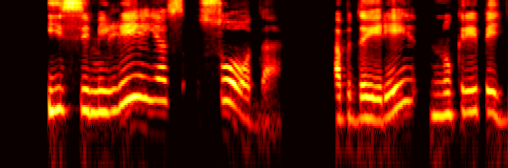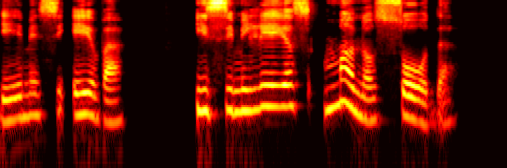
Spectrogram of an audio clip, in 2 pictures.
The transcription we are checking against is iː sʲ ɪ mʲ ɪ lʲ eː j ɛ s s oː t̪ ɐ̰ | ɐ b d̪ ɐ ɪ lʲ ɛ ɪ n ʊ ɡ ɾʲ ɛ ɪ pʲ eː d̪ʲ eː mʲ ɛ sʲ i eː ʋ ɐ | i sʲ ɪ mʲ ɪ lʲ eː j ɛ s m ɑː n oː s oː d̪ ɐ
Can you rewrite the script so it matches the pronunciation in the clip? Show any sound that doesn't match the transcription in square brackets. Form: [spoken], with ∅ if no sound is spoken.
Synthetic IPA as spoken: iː sʲ ɪ mʲ ɪ lʲ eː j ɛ s s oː [d̪] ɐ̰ | ɐ b d̪ ɐ ɪ [ɾʲ] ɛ ɪ n ʊ [k] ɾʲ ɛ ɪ pʲ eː d̪ʲ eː mʲ ɛ sʲ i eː ʋ ɐ | i sʲ ɪ mʲ ɪ lʲ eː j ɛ s m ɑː n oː s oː d̪ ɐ

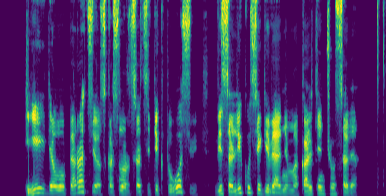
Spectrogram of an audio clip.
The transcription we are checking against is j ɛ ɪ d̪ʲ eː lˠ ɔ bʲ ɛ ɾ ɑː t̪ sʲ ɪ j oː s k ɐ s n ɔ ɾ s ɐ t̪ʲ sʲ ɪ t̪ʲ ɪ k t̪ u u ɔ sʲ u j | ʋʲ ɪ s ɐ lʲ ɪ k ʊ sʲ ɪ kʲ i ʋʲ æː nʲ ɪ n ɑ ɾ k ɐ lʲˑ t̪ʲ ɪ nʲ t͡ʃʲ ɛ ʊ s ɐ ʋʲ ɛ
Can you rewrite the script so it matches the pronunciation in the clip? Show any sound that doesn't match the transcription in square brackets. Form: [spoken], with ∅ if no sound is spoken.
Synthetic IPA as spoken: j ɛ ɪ d̪ʲ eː lˠ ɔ [pʲ] ɛ ɾ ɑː t̪ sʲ ɪ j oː s k ɐ s n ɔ ɾ s ɐ t̪ʲ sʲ ɪ t̪ʲ ɪ k t̪ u u ɔ sʲ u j | ʋʲ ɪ s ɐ lʲ ɪ k ʊ sʲ ɪ [ɡʲ] i ʋʲ æː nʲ ɪ [m] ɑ [∅] k ɐ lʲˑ t̪ʲ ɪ nʲ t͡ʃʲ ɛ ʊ s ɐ ʋʲ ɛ

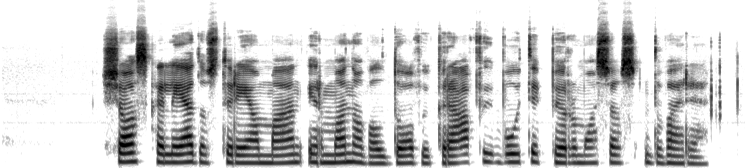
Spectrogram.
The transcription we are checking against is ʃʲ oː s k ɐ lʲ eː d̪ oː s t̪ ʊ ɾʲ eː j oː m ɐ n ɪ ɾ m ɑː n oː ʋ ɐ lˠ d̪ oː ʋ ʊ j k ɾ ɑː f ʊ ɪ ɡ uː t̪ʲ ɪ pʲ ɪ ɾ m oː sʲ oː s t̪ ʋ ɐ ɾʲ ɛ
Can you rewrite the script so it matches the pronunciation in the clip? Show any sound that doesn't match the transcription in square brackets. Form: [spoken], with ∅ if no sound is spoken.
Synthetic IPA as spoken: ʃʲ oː s k ɐ lʲ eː d̪ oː s t̪ ʊ ɾʲ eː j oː m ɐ n ɪ ɾ m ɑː n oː ʋ ɐ lˠ d̪ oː ʋ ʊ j [ɡ] ɾ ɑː f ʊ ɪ [b] uː t̪ʲ ɪ pʲ ɪ ɾ m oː sʲ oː s [d̪] ʋ ɐ ɾʲ ɛ

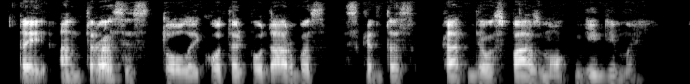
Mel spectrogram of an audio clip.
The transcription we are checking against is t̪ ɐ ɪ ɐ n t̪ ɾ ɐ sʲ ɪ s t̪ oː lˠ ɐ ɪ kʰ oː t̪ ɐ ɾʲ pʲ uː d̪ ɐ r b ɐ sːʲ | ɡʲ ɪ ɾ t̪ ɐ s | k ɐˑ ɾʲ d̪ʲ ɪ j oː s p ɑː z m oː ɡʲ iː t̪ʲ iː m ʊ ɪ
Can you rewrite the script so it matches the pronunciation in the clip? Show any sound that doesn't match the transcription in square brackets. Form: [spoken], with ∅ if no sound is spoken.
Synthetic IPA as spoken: t̪ ɐ ɪ ɐ n t̪ ɾ ɐ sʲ ɪ s t̪ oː lˠ ɐ ɪ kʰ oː t̪ ɐ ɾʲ pʲ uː d̪ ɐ [ɾ] b ɐ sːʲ | [kʲ] ɪ ɾ t̪ ɐ s | k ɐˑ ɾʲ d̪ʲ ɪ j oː s p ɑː z m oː ɡʲ iː [d̪ʲ] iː m ʊ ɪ

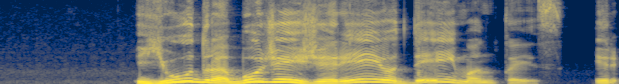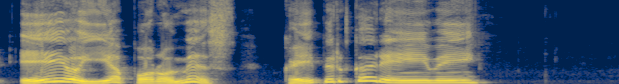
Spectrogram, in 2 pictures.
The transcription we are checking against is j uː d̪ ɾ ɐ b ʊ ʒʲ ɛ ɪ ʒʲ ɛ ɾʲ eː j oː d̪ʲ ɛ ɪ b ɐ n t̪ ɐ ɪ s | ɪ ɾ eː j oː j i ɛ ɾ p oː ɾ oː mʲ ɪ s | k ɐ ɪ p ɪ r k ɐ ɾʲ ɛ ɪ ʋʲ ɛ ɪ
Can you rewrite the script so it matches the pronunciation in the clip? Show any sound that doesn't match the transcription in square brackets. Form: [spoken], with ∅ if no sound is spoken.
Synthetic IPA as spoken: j uː d̪ ɾ ɐ b ʊ ʒʲ ɛ ɪ ʒʲ ɛ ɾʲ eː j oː d̪ʲ ɛ ɪ [m] ɐ n t̪ ɐ ɪ s | ɪ ɾ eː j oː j i ɛ [∅] p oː ɾ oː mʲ ɪ s | k ɐ ɪ p ɪ [ɾ] k ɐ ɾʲ ɛ ɪ ʋʲ ɛ ɪ

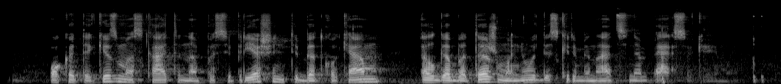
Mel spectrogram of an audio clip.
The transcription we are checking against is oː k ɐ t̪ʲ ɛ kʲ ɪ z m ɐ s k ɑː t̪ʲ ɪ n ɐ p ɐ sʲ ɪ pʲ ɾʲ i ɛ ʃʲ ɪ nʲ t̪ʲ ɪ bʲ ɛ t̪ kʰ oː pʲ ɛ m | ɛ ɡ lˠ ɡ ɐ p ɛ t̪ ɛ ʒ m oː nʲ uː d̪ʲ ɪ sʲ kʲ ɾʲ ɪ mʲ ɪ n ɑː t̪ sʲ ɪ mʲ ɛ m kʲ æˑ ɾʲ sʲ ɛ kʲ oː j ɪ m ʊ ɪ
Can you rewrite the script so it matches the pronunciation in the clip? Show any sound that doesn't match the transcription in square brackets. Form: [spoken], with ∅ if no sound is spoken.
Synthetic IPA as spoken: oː k ɐ t̪ʲ ɛ kʲ ɪ z m ɐ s k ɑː t̪ʲ ɪ n ɐ p ɐ sʲ ɪ pʲ ɾʲ i ɛ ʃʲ ɪ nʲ t̪ʲ ɪ bʲ ɛ t̪ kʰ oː [kʲ] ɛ m | ɛ [∅] lˠ ɡ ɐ [b] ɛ t̪ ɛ ʒ m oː nʲ uː d̪ʲ ɪ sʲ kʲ ɾʲ ɪ mʲ ɪ n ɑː t̪ sʲ ɪ [nʲ] ɛ m [pʲ] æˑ ɾʲ sʲ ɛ kʲ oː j ɪ m ʊ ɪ

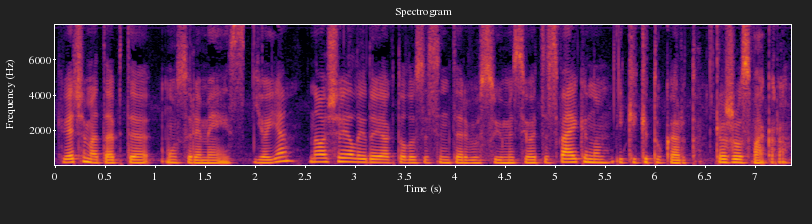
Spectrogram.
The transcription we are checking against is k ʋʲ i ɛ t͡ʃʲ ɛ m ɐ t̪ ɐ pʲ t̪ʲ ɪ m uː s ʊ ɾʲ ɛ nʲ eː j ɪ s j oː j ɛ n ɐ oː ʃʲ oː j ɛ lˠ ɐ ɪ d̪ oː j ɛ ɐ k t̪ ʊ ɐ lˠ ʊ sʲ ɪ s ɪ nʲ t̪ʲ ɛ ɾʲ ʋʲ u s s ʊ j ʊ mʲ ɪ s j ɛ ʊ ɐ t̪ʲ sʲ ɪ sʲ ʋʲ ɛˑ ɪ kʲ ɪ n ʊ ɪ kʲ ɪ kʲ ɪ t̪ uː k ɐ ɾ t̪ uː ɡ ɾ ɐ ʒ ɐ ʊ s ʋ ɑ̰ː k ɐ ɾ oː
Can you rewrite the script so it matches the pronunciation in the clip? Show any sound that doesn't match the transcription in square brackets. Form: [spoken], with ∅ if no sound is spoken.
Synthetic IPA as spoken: k ʋʲ i ɛ t͡ʃʲ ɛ m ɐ t̪ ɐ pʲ t̪ʲ ɪ m uː s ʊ ɾʲ ɛ [mʲ] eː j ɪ s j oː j ɛ n ɐ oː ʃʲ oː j ɛ lˠ ɐ ɪ d̪ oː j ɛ ɐ k t̪ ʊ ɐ lˠ ʊ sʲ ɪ s ɪ nʲ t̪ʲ ɛ ɾʲ ʋʲ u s s ʊ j ʊ mʲ ɪ s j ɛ ʊ ɐ t̪ʲ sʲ ɪ sʲ ʋʲ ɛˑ ɪ kʲ ɪ n ʊ ɪ kʲ ɪ kʲ ɪ t̪ uː k ɐ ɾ t̪ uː ɡ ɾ ɐ ʒ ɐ ʊ s ʋ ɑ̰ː k ɐ ɾ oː

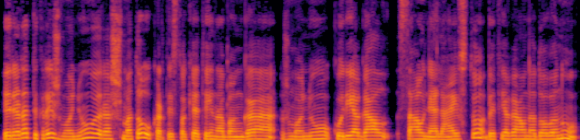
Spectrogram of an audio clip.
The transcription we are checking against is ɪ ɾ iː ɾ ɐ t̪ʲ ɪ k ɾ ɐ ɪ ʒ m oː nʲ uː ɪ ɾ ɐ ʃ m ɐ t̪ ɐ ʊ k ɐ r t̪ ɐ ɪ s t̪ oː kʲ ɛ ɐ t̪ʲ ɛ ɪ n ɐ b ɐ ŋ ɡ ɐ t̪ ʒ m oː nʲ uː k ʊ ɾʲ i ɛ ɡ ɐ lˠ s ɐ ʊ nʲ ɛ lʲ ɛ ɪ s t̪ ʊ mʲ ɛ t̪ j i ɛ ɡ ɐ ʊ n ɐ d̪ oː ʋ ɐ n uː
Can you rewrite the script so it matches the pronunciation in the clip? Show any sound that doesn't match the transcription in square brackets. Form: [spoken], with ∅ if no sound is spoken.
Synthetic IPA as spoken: ɪ ɾ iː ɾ ɐ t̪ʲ ɪ k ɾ ɐ ɪ ʒ m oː nʲ uː ɪ ɾ ɐ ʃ m ɐ t̪ ɐ ʊ k ɐ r t̪ ɐ ɪ s t̪ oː kʲ ɛ ɐ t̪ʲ ɛ ɪ n ɐ b ɐ ŋ ɡ ɐ [∅] ʒ m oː nʲ uː k ʊ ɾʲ i ɛ ɡ ɐ lˠ s ɐ ʊ nʲ ɛ lʲ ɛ ɪ s t̪ ʊ [bʲ] ɛ t̪ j i ɛ ɡ ɐ ʊ n ɐ d̪ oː ʋ ɐ n uː

